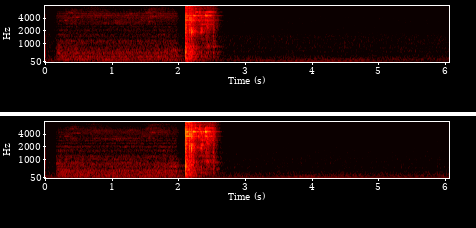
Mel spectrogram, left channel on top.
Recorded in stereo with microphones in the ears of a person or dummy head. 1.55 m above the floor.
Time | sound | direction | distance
0.2 | laughter | 15° right (ahead or behind) | 4.5 m
2.1 | breaking glass | 30° right (ahead or behind) | 1.7 m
